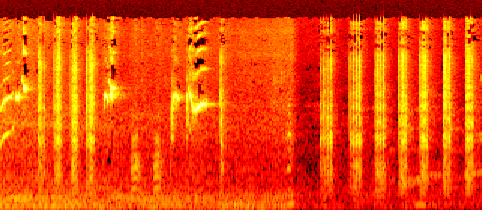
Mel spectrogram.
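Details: Javan myna song for training other mynas: twisting whistles mixed with harsh chatter, then a run of evenly spaced dry rasping pulses after a short gap.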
